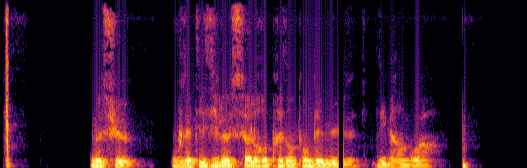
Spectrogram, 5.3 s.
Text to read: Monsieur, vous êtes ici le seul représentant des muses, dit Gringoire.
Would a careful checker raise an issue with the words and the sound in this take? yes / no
yes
